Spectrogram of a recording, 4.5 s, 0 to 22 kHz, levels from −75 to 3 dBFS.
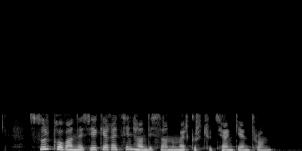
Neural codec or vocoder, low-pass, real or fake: none; 5.4 kHz; real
